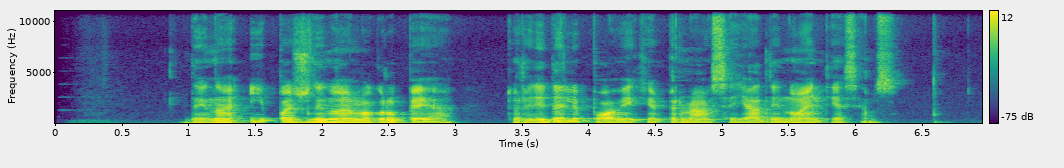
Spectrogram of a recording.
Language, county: Lithuanian, Vilnius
